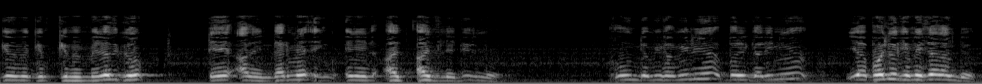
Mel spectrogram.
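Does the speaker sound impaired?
Yes: Down syndrome.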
